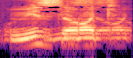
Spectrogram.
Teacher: زا کو سختی سے اور را کو پر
